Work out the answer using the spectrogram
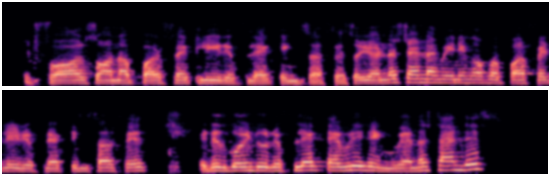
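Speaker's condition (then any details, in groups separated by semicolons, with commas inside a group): No condition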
